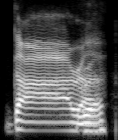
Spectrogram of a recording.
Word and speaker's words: Gaara: Gaara. Double A. Gaara.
